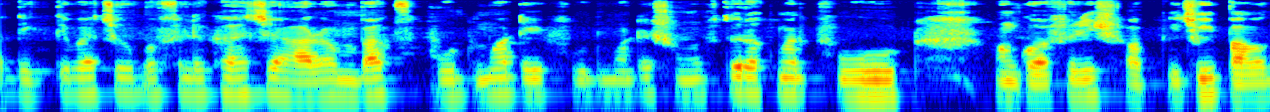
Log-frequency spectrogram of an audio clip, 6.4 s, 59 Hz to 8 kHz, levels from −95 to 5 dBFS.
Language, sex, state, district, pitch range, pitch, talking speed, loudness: Bengali, male, West Bengal, Kolkata, 120-130 Hz, 120 Hz, 200 wpm, -24 LUFS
